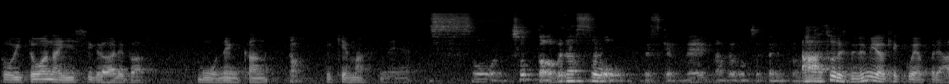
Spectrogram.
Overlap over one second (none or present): none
